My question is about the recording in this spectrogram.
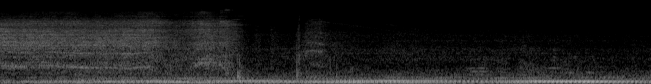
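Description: A power tool whirring steadily, cutting off about two and a half seconds in, over a steady low engine-like hum that swells a little near the end.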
